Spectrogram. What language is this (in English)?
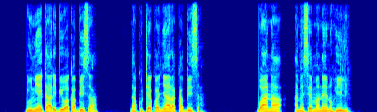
Swahili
